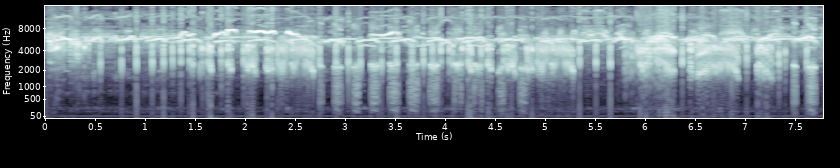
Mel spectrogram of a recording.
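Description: Swiftlets chitter in a dense, unbroken stream of high, thin twitters and sharp clicks, many voices overlapping with no pause.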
